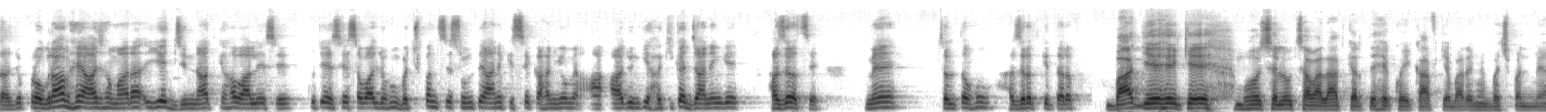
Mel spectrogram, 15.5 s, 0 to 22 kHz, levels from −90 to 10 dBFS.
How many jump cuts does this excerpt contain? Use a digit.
1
